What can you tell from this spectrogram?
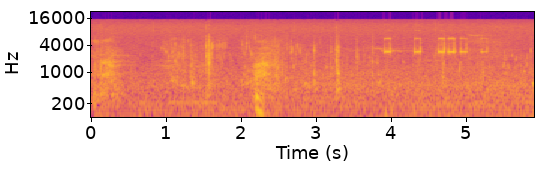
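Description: Small water splashes and knocks as a freshly landed tench is unhooked and slipped into the net, with a louder thump about two seconds in. Several short high chirps sound near the end.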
